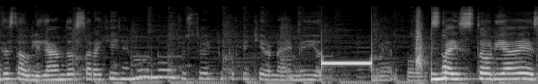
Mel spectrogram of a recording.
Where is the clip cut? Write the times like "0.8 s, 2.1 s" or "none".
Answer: 4.3 s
